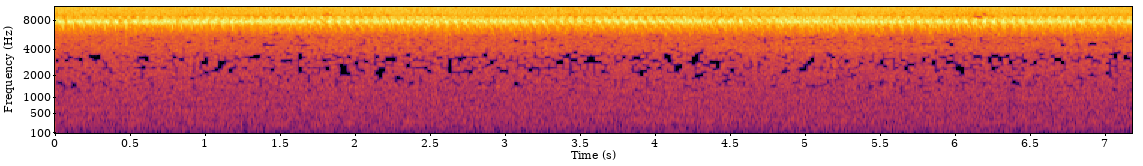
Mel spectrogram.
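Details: Nocturnal crickets chirping together with other night insects, a continuous piercing high buzz-trill with a faint rapid flutter in its texture, even in loudness from start to end.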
